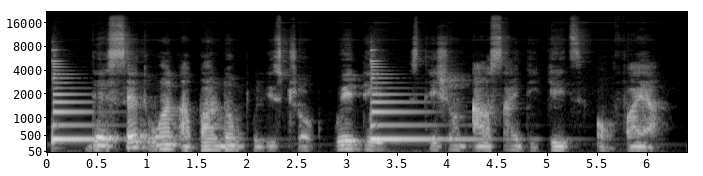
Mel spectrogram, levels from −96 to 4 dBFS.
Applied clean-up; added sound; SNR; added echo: neural mask model RNNoise.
